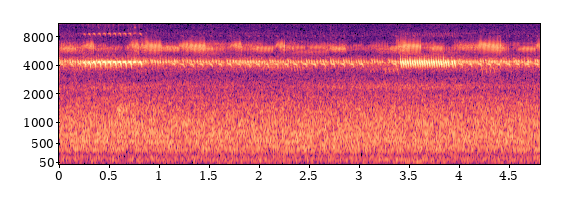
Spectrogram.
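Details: Night crickets give a continuous high, thin ringing with pulsed chirps, broken by two louder buzzing trills, one early and one about three and a half seconds in; calm rural outdoor ambience.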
